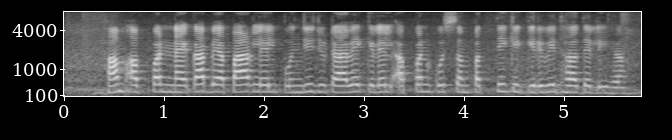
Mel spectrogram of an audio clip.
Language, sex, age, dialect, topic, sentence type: Magahi, female, 25-30, Western, banking, statement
